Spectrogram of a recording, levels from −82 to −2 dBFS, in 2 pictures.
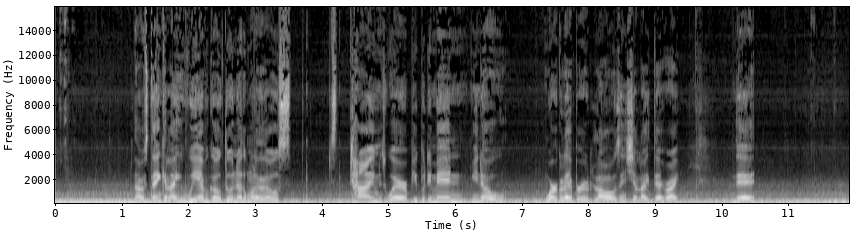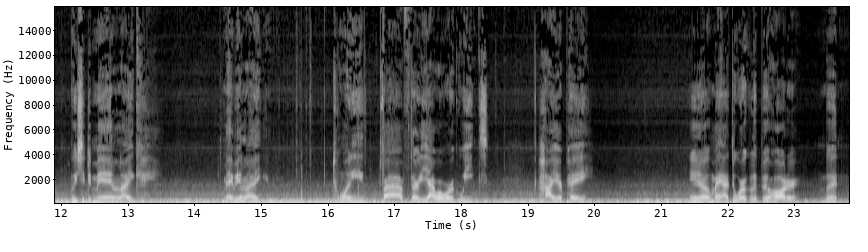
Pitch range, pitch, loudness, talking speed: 105-120 Hz, 110 Hz, -19 LUFS, 130 wpm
